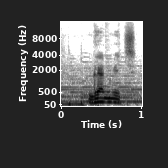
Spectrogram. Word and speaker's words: Greenwich: Spelling is green, but you must spell or pronounce Greenwich.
